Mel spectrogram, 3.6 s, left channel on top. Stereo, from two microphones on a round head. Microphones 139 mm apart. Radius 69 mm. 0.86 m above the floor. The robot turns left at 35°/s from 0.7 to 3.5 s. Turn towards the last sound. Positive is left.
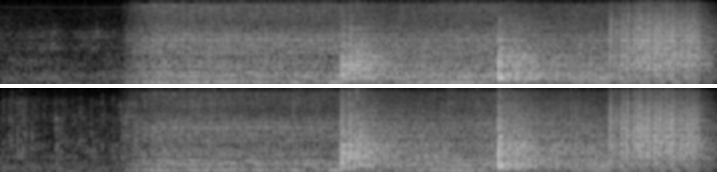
turn(degrees=-170)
